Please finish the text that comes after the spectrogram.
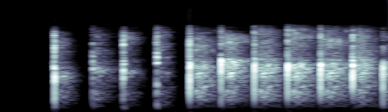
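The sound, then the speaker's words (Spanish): Applause after a presentation, about eleven sharp, distinct hand claps, starting with a few spaced beats and then quickening into a faster, even rhythm. No one speaks. “Aplauso, aplauso, porque eso lleva hasta aplauso.”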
